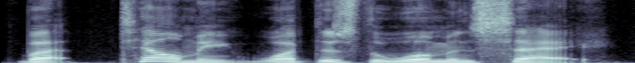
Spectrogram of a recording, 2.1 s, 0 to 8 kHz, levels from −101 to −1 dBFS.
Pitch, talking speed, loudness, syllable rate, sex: 150 Hz, 225 wpm, -17 LUFS, 4.9 syllables/s, male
